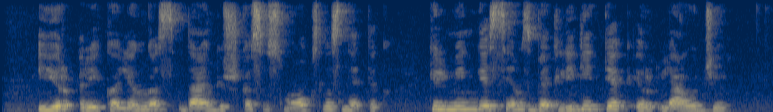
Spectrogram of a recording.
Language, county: Lithuanian, Telšiai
